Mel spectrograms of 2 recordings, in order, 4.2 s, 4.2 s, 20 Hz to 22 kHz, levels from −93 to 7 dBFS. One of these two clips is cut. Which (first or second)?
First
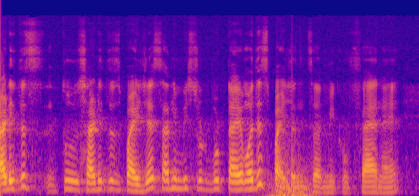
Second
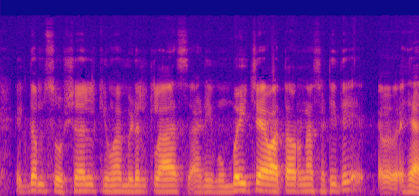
first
